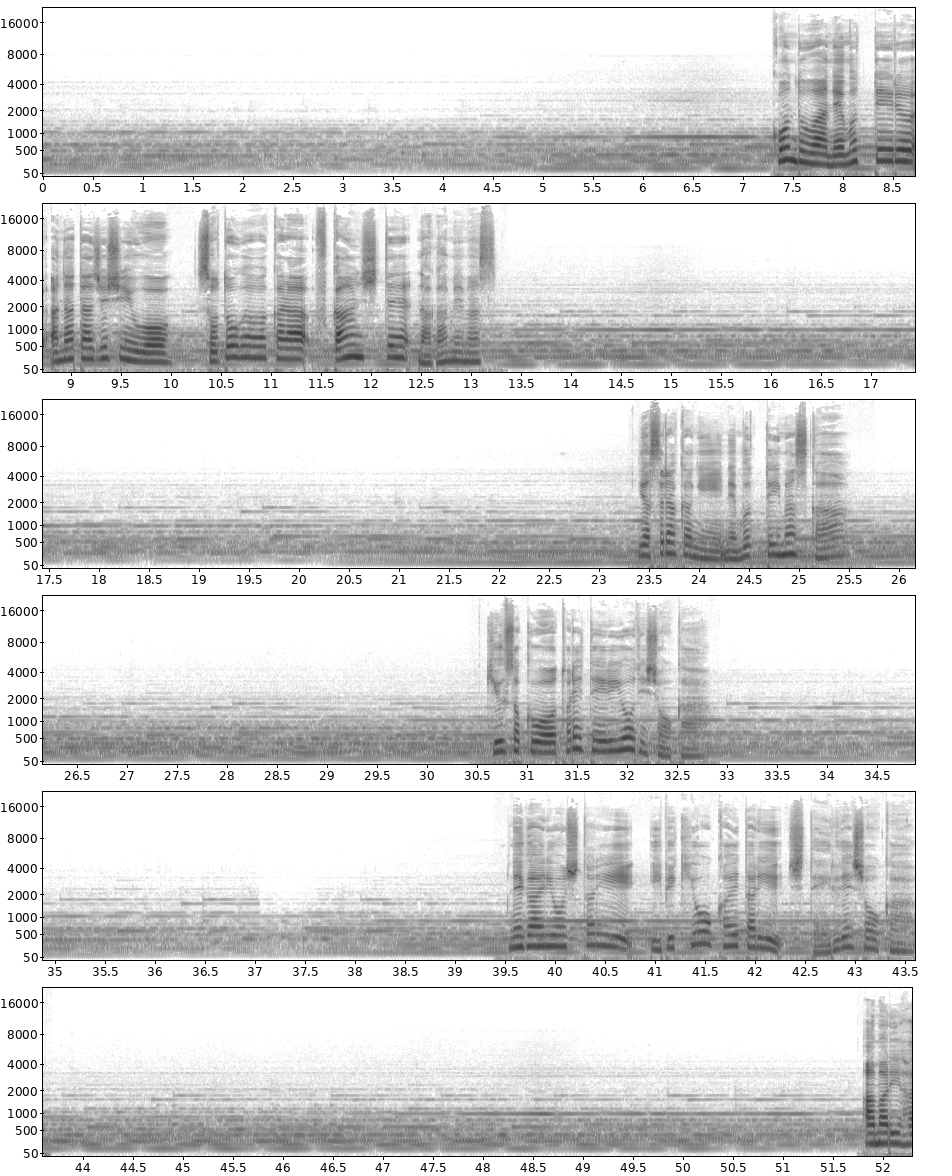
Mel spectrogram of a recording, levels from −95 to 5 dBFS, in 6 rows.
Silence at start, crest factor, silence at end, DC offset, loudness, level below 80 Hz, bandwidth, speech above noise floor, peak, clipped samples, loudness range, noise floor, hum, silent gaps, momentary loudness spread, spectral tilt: 0 s; 24 dB; 0 s; under 0.1%; -28 LUFS; -60 dBFS; over 20 kHz; 27 dB; -6 dBFS; under 0.1%; 23 LU; -53 dBFS; none; none; 23 LU; -4 dB/octave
